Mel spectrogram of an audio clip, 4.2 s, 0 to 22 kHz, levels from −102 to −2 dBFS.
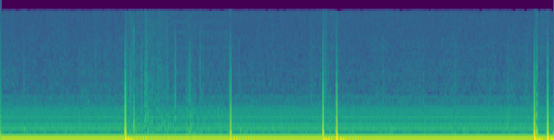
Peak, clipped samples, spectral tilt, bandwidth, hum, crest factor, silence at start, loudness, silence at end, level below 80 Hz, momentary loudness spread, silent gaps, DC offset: -2 dBFS; under 0.1%; -7 dB/octave; 9.8 kHz; none; 18 dB; 0 s; -25 LUFS; 0 s; -20 dBFS; 2 LU; none; under 0.1%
